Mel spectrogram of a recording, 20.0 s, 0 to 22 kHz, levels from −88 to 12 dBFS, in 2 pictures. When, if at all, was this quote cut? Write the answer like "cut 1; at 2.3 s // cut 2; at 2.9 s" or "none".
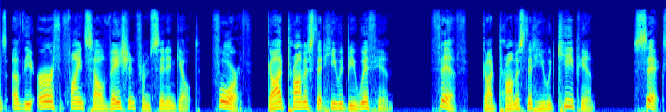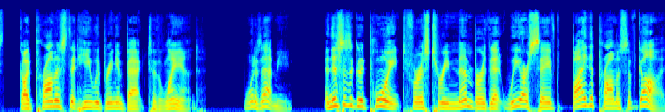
cut 1; at 3.1 s // cut 2; at 14.7 s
